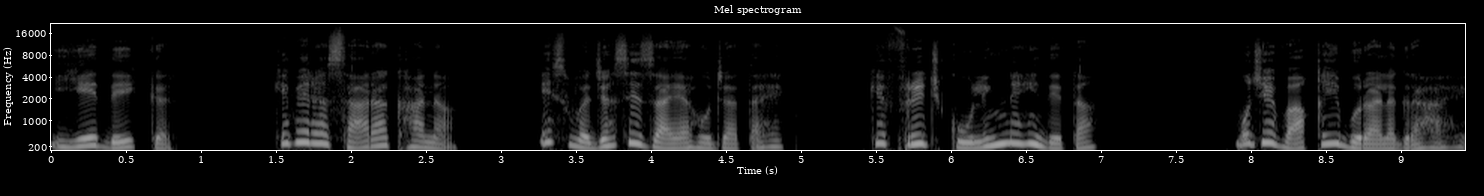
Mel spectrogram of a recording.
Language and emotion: Urdu, sad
